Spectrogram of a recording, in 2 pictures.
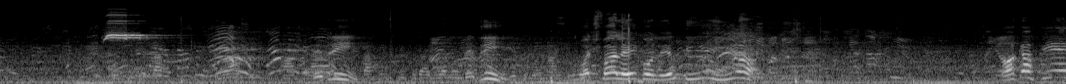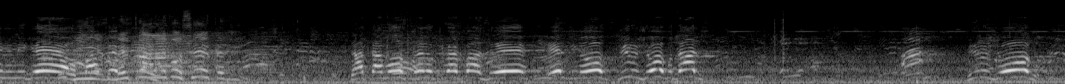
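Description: Young children shout and call out to each other outdoors.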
